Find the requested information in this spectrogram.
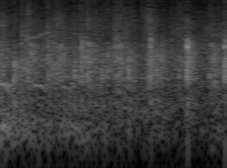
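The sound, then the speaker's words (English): An audience claps steadily, a dense wash of many hands with a few sharper, louder claps standing out, with faint voices mixed in. “If you're gonna clap, clap.”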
